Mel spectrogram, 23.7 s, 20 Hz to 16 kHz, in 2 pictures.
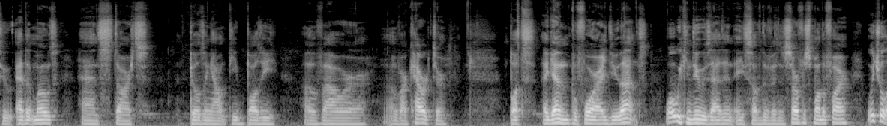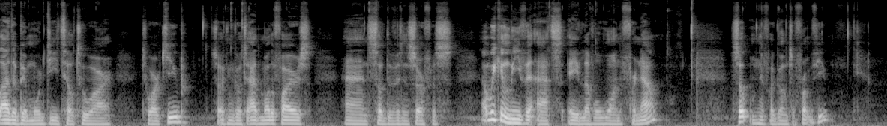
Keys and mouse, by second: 1.5 a, 3.1-4.5 middle drag, 4.5-22.6 drag, 4.8 middle click, 4.9-15.0 right drag.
